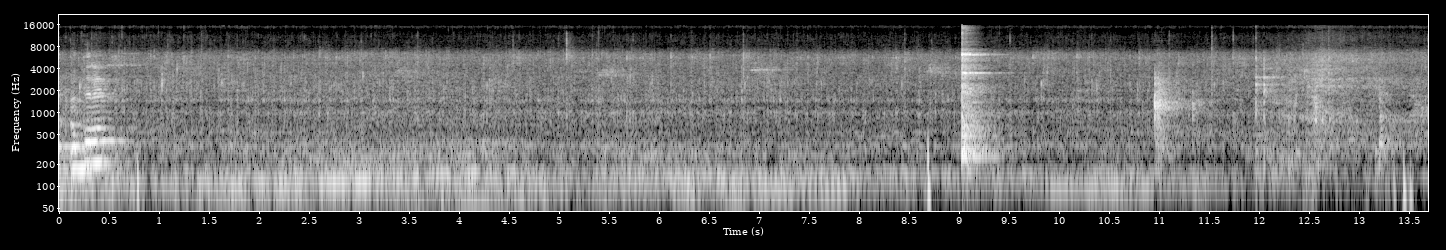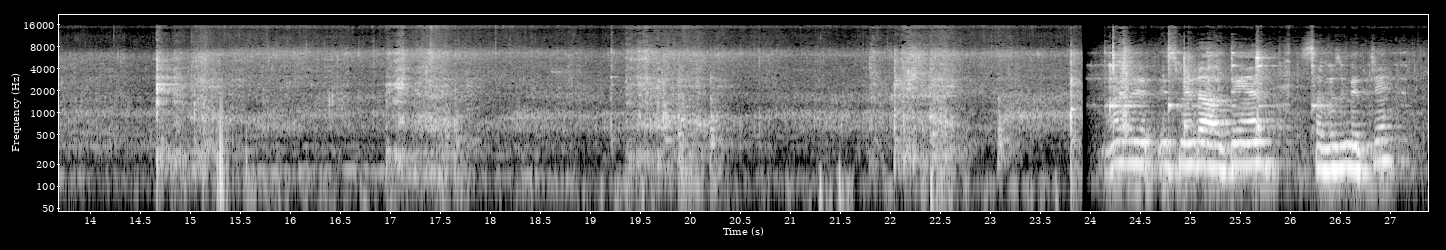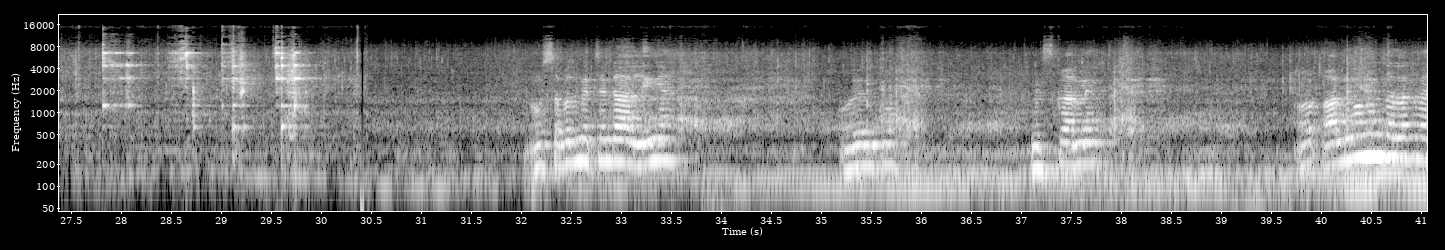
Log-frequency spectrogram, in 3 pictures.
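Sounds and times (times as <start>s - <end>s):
potatoes sizzling in oil: 0.0s - 41.0s
metal spatula scraping: 12.0s - 13.4s, 14.6s - 20.5s, 21.7s - 26.5s, 27.8s - 30.1s, 33.0s - 41.0s.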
